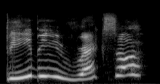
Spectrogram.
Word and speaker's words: Bebe Rexha: Is it Bebe Rexha? Is that her name? – Yeah.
